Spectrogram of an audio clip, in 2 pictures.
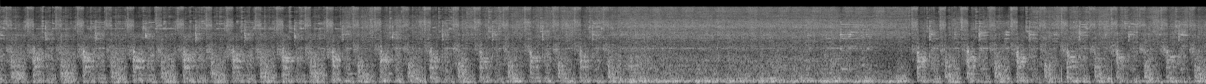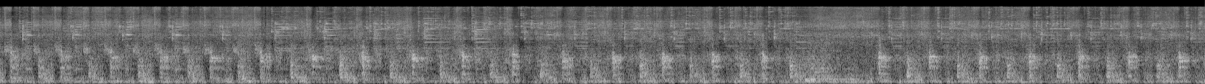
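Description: A pneumatic wire mesh welding machine clatters and hisses in rapid rhythmic strokes.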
